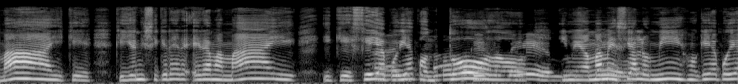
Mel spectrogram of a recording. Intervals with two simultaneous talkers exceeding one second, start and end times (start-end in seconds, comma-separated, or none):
3.7-6.4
